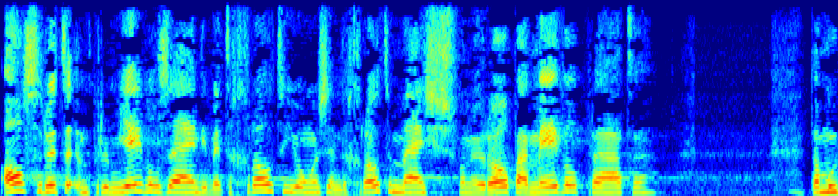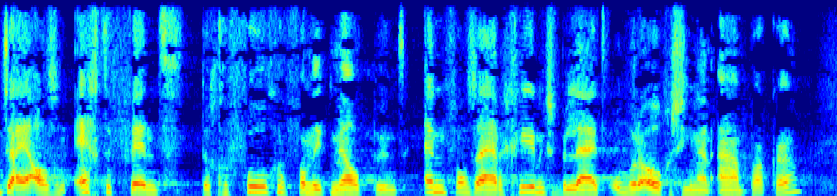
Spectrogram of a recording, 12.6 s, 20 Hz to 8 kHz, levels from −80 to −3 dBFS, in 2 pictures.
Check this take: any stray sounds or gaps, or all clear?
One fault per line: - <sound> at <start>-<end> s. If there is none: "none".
none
